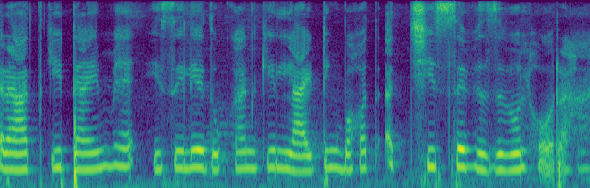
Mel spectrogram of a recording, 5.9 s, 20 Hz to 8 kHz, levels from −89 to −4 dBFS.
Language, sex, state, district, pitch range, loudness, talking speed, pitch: Hindi, female, Punjab, Pathankot, 220-245 Hz, -22 LUFS, 150 wpm, 235 Hz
